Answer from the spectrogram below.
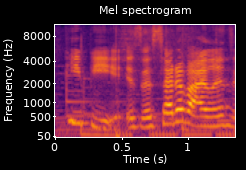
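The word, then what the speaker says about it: Phi Phi: Future people number five pee PE pronounced peeee is a set of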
